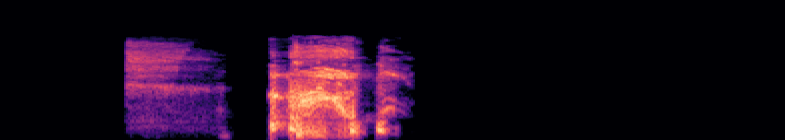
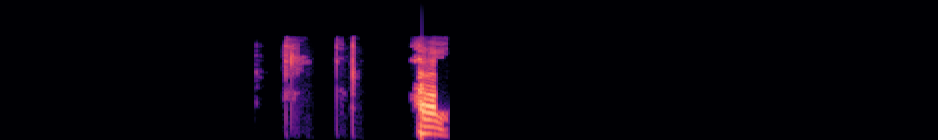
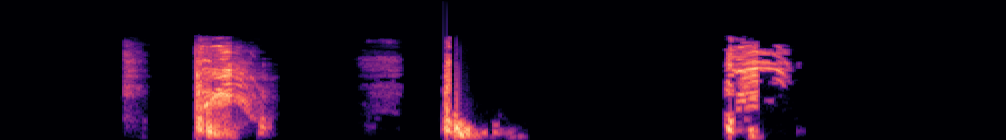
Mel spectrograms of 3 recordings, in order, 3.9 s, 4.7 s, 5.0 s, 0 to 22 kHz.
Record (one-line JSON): {"cough_length": "3.9 s", "cough_amplitude": 28678, "cough_signal_mean_std_ratio": 0.29, "exhalation_length": "4.7 s", "exhalation_amplitude": 32768, "exhalation_signal_mean_std_ratio": 0.13, "three_cough_length": "5.0 s", "three_cough_amplitude": 32768, "three_cough_signal_mean_std_ratio": 0.28, "survey_phase": "beta (2021-08-13 to 2022-03-07)", "age": "45-64", "gender": "Male", "wearing_mask": "No", "symptom_cough_any": true, "symptom_onset": "12 days", "smoker_status": "Never smoked", "respiratory_condition_asthma": false, "respiratory_condition_other": false, "recruitment_source": "REACT", "submission_delay": "2 days", "covid_test_result": "Negative", "covid_test_method": "RT-qPCR", "influenza_a_test_result": "Unknown/Void", "influenza_b_test_result": "Unknown/Void"}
